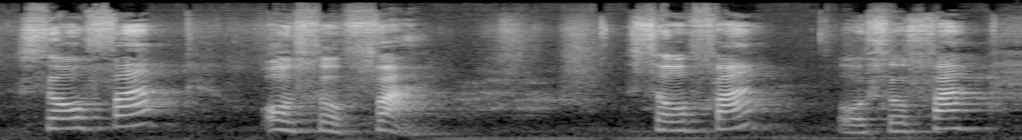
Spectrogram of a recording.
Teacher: más mi voz al pronunciarlo sofá o sofá sofá o sofá me doy cuenta que suena más mi voz en el fa que es una última sílaba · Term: palabra aguda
